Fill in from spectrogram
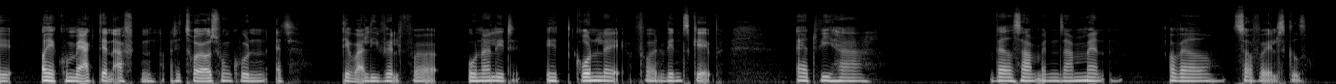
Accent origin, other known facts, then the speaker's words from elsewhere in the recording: Copenhagen, Capital Region of Denmark, Denmark; når jeg så var hjemme i København og gå rundt i de her gader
